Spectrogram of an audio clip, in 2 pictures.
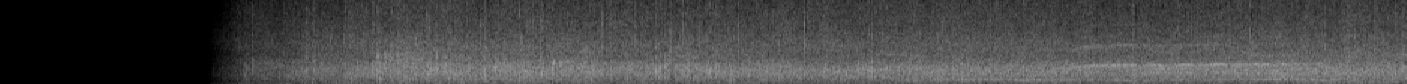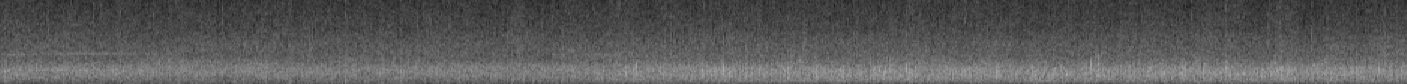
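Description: Crowd applause, starting suddenly about a second in after a brief silence and going on steadily, with a few faint shouts or whistles in it.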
